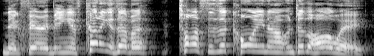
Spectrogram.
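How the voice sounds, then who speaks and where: Excitable old-timey male narrator played by a man, raised pitch, emphatic dramatic comic-book delivery. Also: a little fast. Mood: dramatic, excited. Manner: theatrical, emphatic.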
